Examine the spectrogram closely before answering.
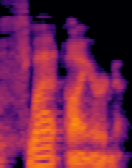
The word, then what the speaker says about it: flat iron: That thing she's using to straighten her hair is called a flat iron. Pronunciation, flat iron. We hear the T changed to a fast D.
